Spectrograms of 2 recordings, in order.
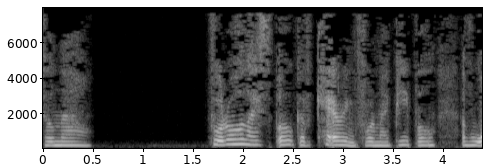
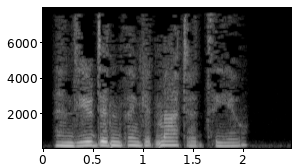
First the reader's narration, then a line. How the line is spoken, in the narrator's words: she said softly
